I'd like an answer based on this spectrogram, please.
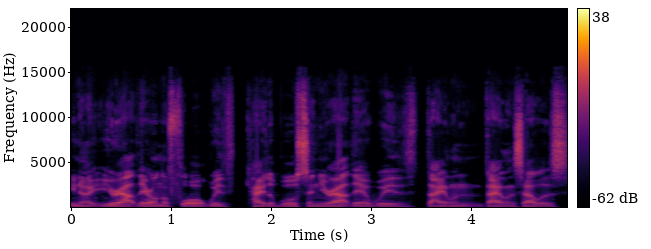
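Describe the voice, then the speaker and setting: A man with a medium-pitched voice and an Australian accent, at a moderate pace with fairly even intonation. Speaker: basketball podcast co-host. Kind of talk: casual chat.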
